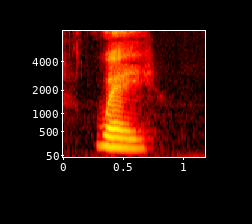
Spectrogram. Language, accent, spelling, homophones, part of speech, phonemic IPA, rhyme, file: English, Received Pronunciation, way, Wei / weigh / wey, noun / interjection / verb / adverb / adjective, /weɪ/, -eɪ, En-uk-way.ogg
- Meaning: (noun) To do with a place or places.: 1. A road, a direction, a (physical or conceptual) path from one place to another 2. A means to enter or leave a place 3. A roughly-defined geographical area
